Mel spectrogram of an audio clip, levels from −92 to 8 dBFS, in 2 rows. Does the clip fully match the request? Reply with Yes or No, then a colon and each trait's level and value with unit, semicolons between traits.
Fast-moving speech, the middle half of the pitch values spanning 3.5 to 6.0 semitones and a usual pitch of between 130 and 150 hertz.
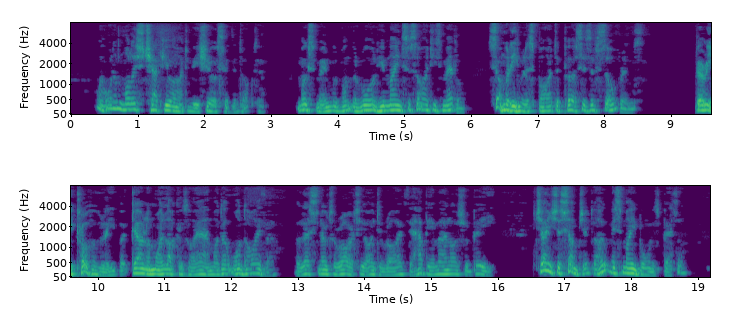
Yes: fast, 215 wpm; average, 4.5 semitones; low, 135 Hz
